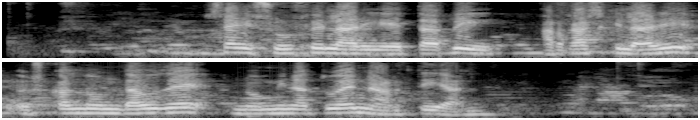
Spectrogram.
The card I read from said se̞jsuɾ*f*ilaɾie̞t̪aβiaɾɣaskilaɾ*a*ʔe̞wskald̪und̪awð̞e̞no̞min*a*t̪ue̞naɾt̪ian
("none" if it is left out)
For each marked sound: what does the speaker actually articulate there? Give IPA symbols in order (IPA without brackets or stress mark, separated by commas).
f, i, a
